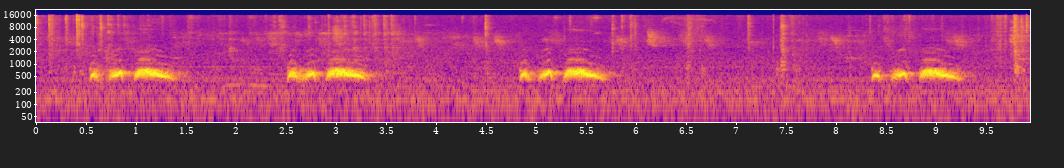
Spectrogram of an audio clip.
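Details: Spotted dove from a newly paired captive couple that preen each other and build a nest; four repeated coo phrases of short notes ending in a drawn-out coo, evenly spaced with light background ticks.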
